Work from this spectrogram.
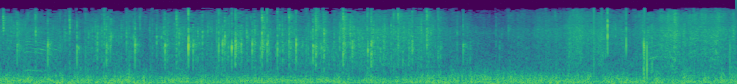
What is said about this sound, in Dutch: Beste mensen, door het geruis van de wind heen ga ik me proberen verstaanbaar te maken.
